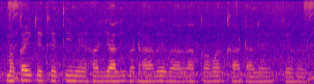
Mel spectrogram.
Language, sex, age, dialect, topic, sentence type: Bhojpuri, male, 18-24, Southern / Standard, agriculture, question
